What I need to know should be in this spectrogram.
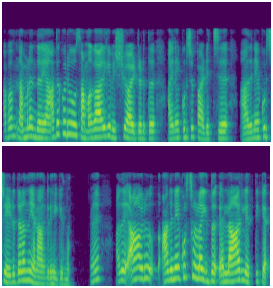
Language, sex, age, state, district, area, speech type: Malayalam, female, 30-45, Kerala, Kozhikode, urban, spontaneous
